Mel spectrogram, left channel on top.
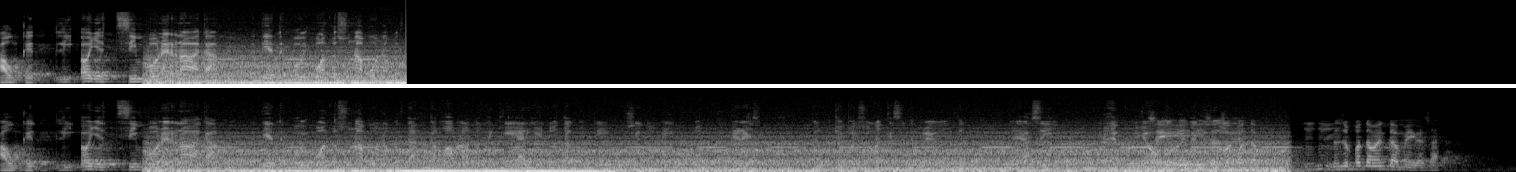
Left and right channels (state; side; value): drops out; left; at 4.1 s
